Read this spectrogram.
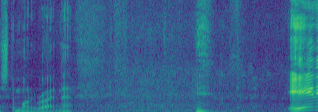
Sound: audience laughter

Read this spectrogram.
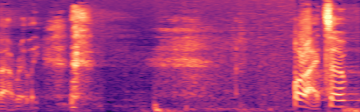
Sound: laughter

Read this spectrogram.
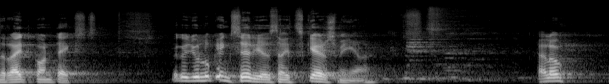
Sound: few laugh

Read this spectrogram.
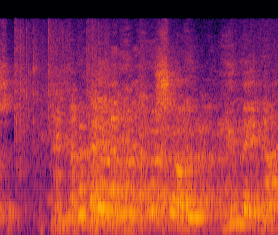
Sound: laughter

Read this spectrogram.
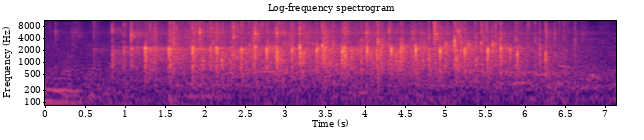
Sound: applause

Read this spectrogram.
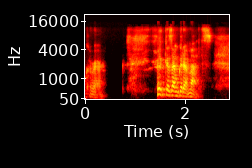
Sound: they chuckle

